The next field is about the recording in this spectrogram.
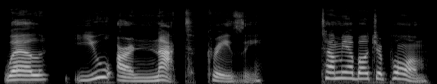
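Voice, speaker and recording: A woman playing a patient, reassuring child therapist in a staged drama, measured and gently probing. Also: medium pitch, very animated, no echo, heavily acted.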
